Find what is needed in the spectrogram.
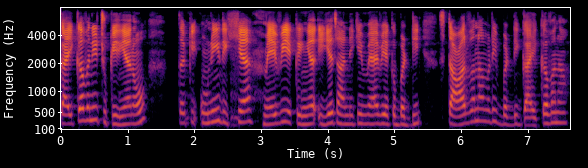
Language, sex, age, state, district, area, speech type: Dogri, female, 30-45, Jammu and Kashmir, Reasi, rural, spontaneous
